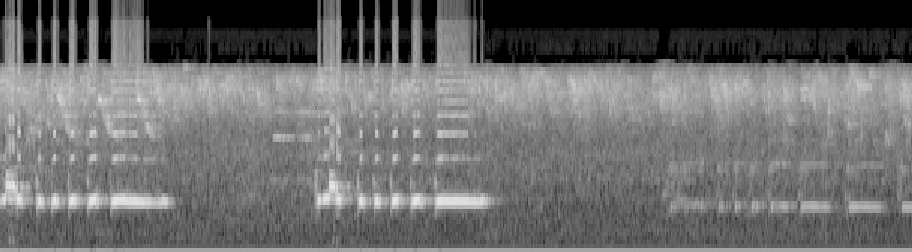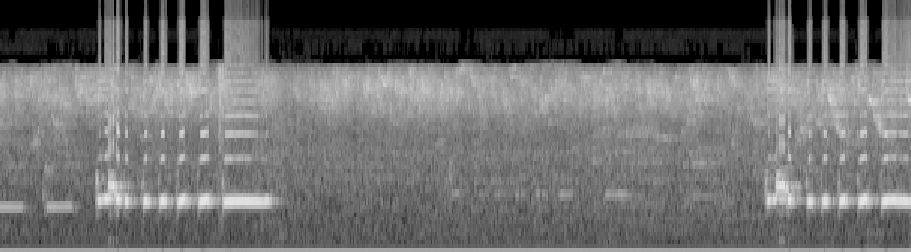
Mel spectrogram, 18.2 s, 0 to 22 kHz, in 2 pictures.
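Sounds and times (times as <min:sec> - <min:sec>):
zebra dove singing: 0:00.0 - 0:01.8, 0:03.2 - 0:05.0, 0:06.7 - 0:11.9, 0:16.8 - 0:18.2.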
